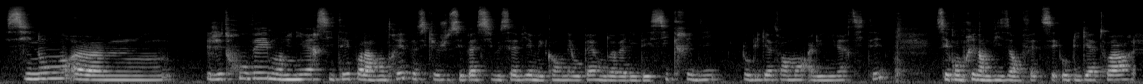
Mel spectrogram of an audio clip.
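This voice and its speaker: A woman's voice: mid-range voice, fairly even intonation, a little fast, warm tone. Chatty young French woman vlogging. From France. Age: young adult. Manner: chatty, lots of hesitations and restarts. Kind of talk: casual monthly update to camera.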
